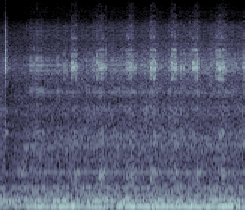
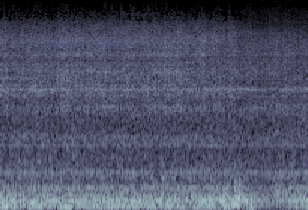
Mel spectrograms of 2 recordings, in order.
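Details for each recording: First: Harbor Freight rotary rock tumbler after new belt fitted and motor pulley moved to align it: high chirp repeating about three times a second over a low motor rumble; the loose drive belt slips on the pulley, to be tightened by sliding the motor. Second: Harbor Freight rotary rock tumbler after loosened motor screws were found and motor slid forward to tension belt: soft, even low rumble, no slapping or squeal, steady barrel churn; much quieter, though owner thinks it may tumble slower.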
